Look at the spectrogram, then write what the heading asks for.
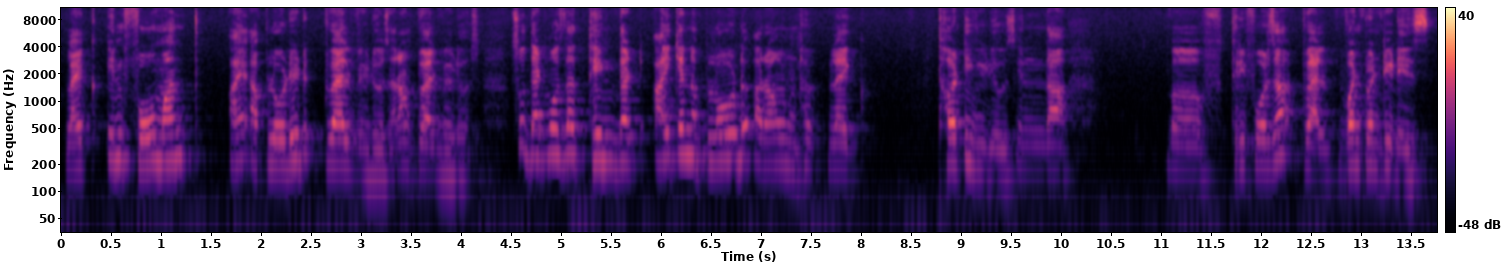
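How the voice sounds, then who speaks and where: A man with an Indian English accent talks casually to camera in a vlog. He is a native Hindi speaker, and his delivery is halting, with frequent stumbles and restarted phrases. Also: high-pitched, warm tone. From Delhi, India. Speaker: vlogger.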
